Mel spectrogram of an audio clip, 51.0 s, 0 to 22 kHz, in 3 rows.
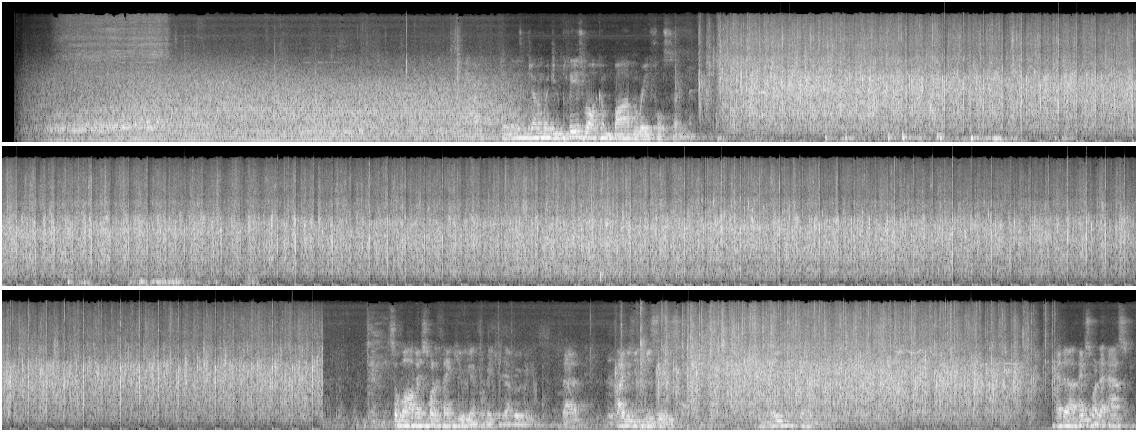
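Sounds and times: audience applauding: 0.6 - 3.2, 10.4 - 38.9, 43.1 - 50.1
voices: 45.3 - 46.6.

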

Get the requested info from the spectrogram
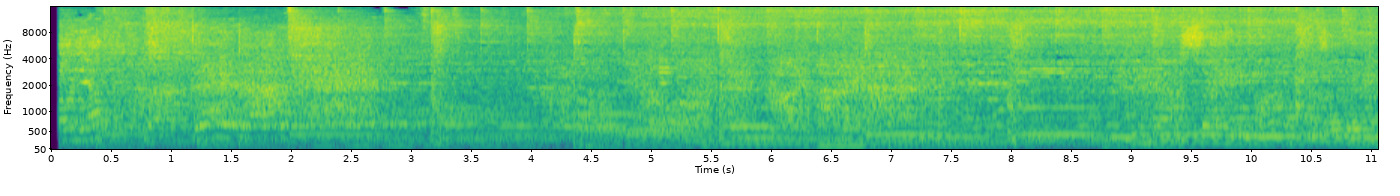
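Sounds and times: live rock band playing: 0.1 - 11.0
person singing: 4.2 - 11.0.

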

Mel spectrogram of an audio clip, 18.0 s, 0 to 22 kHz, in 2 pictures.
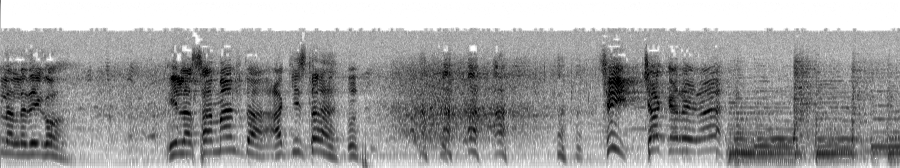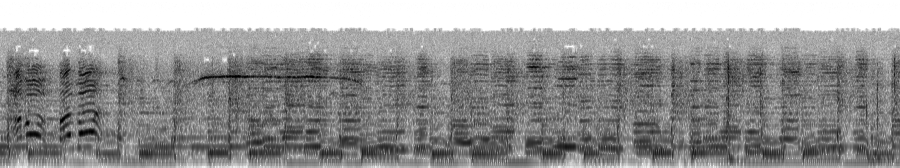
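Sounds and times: folk band playing: 7.3 - 18.0
strummed acoustic guitars: 7.3 - 18.0
bass drum beat: 7.4 - 18.0.

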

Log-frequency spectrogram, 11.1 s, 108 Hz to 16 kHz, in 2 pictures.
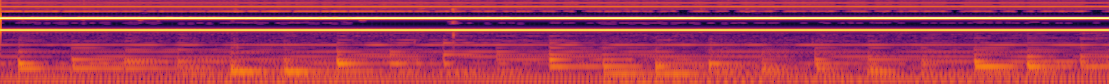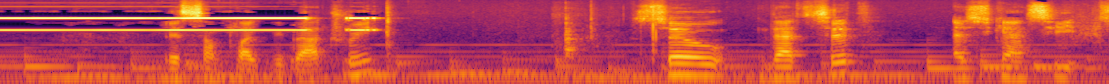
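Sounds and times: high-pitched electronic buzzer tone: 0.0 - 7.5
background music: 0.0 - 11.0.

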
